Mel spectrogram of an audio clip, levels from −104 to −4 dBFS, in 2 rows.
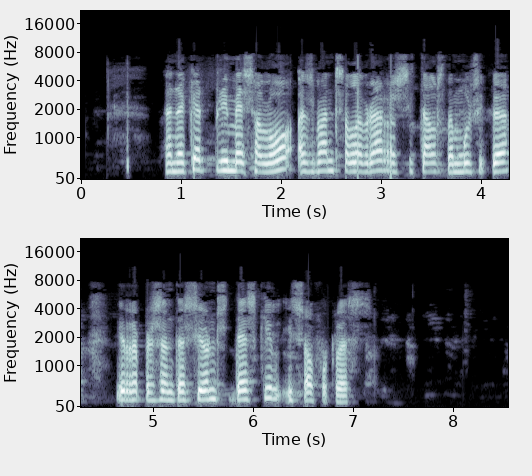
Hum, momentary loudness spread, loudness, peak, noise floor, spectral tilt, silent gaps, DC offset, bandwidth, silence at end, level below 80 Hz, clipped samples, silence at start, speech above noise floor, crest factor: none; 8 LU; -14 LUFS; 0 dBFS; -69 dBFS; -5.5 dB/octave; none; under 0.1%; 7.8 kHz; 1.5 s; -54 dBFS; under 0.1%; 0.85 s; 55 dB; 16 dB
